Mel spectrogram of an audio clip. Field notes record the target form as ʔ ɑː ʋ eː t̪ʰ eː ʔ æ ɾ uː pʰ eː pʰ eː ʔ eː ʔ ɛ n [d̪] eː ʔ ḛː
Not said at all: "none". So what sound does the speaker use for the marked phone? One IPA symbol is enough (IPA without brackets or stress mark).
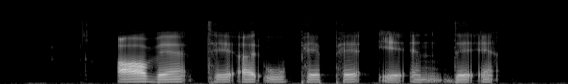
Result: d̪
